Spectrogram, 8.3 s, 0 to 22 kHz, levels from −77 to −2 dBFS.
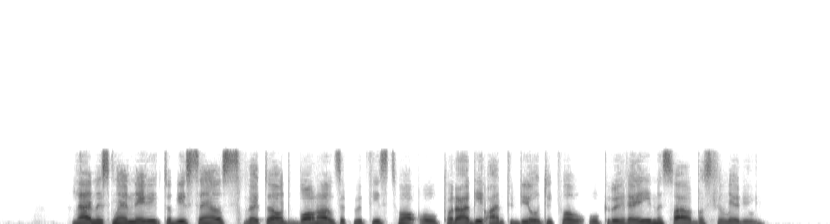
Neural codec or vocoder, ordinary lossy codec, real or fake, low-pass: codec, 16 kHz, 0.5 kbps, FreqCodec, larger model; none; fake; 7.2 kHz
